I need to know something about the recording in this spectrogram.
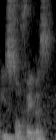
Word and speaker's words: oesophagus: अंग्रेजी में बात करें तो ईसोफेगस। ईसोफेगस, ईसोफेगस। Spelling O से स्टार्ट करनी है, स्पेलिंग ओ से स्टार्ट करनी है, ओ साइलेंट रहेगा, ठीक है।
